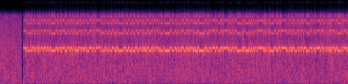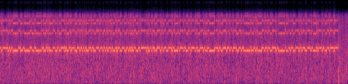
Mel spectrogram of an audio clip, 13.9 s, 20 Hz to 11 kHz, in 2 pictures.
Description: Two-tone teleprinter signal, about 170 Hz shift.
